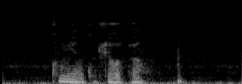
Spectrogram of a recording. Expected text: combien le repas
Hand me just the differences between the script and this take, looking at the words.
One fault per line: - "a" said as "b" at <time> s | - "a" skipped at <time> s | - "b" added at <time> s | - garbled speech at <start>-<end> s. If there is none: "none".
- "coûte" added at 0.8 s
